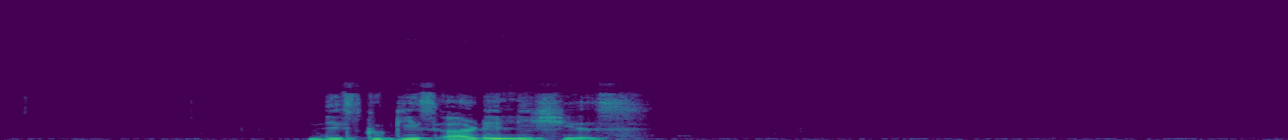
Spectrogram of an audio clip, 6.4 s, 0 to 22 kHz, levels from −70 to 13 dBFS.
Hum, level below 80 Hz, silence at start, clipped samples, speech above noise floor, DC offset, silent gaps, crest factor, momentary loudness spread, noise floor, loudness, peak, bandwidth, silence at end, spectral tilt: none; -58 dBFS; 1.55 s; under 0.1%; 46 dB; under 0.1%; none; 20 dB; 15 LU; -64 dBFS; -19 LUFS; -4 dBFS; 9.2 kHz; 3.25 s; -6 dB/octave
